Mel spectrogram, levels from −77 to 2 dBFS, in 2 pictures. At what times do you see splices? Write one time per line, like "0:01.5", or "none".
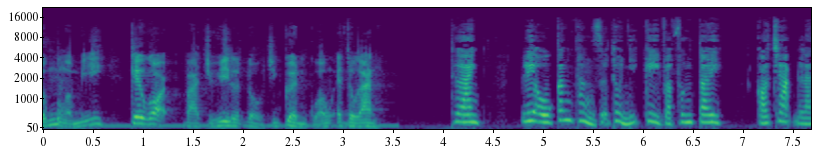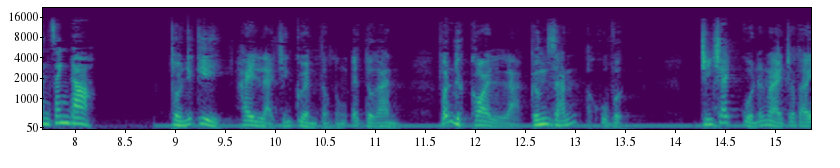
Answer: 0:04.6
0:14.2

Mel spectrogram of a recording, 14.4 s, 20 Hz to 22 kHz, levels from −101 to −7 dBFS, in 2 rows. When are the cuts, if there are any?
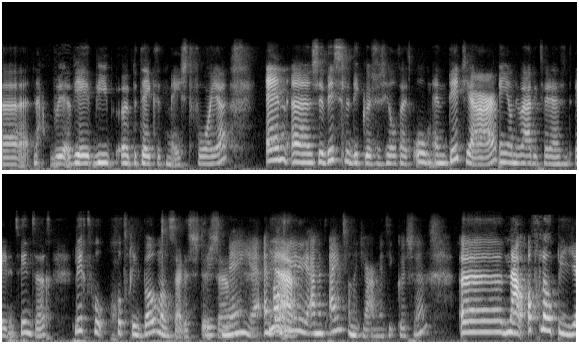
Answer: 0:06.2

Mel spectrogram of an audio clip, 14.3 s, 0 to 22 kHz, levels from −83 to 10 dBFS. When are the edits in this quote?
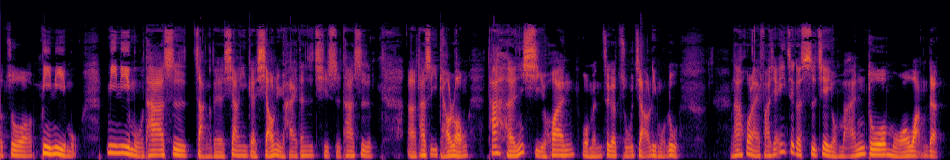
0:11.0

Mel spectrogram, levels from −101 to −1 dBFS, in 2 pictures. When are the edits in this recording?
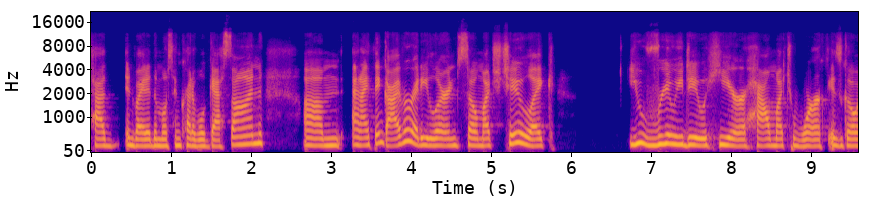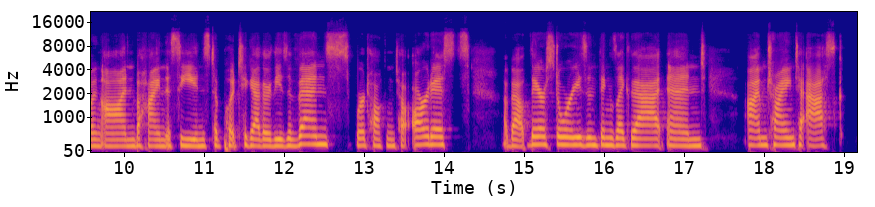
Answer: none

